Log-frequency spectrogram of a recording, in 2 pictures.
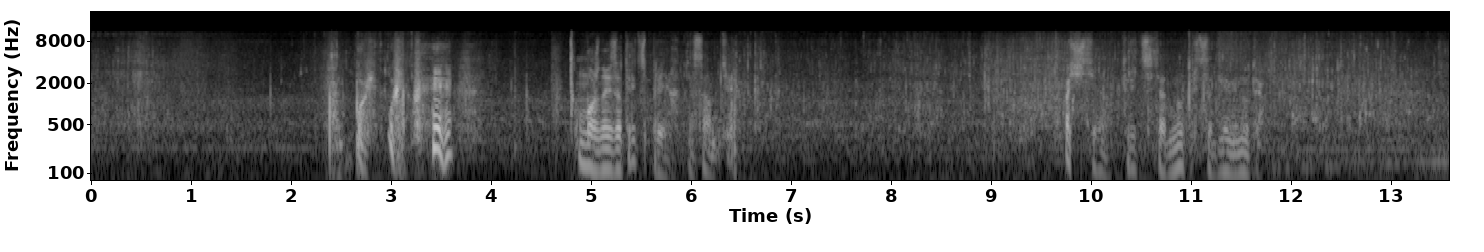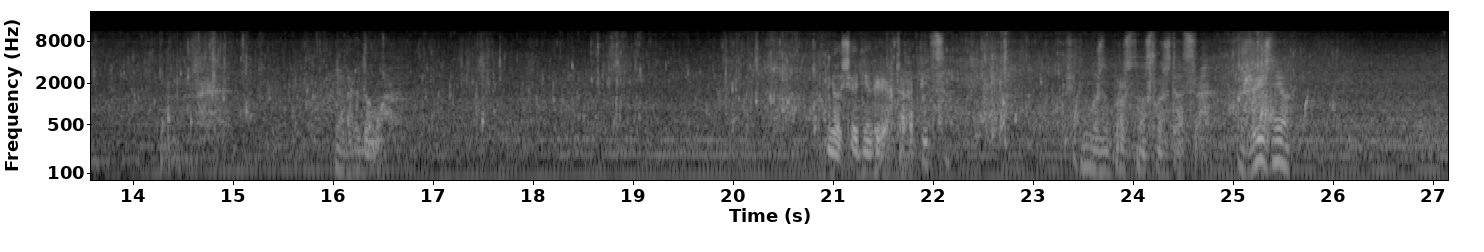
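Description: A river flows gently outdoors.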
